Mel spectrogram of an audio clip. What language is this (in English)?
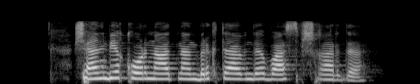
Kazakh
